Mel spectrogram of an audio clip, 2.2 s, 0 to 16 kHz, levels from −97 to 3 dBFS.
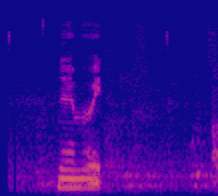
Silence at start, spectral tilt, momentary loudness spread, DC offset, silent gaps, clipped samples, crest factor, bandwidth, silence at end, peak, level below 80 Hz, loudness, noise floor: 0.35 s; -6 dB/octave; 21 LU; under 0.1%; none; under 0.1%; 18 dB; 11 kHz; 0 s; -30 dBFS; under -90 dBFS; -45 LUFS; -65 dBFS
